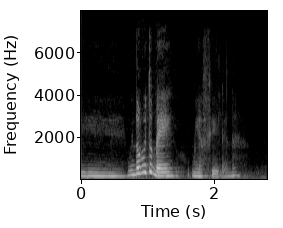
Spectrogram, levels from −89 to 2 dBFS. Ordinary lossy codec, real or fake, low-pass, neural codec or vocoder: Opus, 24 kbps; fake; 7.2 kHz; vocoder, 44.1 kHz, 128 mel bands, Pupu-Vocoder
